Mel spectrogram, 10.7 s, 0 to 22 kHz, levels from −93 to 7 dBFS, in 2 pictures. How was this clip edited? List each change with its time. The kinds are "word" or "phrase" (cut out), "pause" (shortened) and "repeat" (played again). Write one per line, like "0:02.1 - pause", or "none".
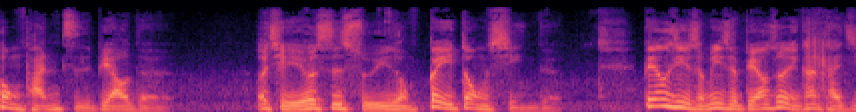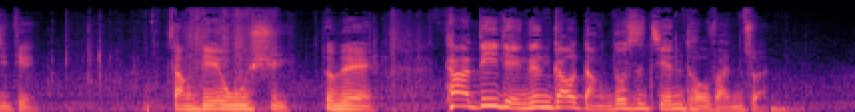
0:07.2 - pause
